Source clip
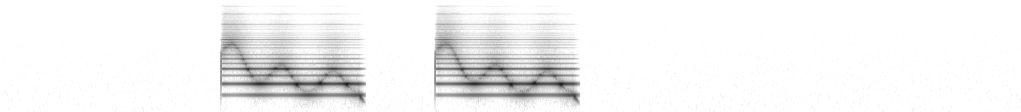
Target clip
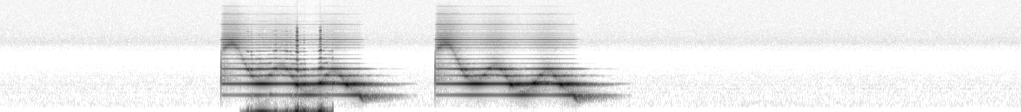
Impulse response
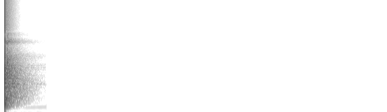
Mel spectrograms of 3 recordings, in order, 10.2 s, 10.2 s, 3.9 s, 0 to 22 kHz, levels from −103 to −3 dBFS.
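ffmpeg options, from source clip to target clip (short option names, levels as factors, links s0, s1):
-filter_complex "[0:a]asplit=2[s0][s1];[1:a]atrim=start_sample=2205,asetrate=32193,aresample=44100,lowpass=4100[s2];[s1][s2]afir=irnorm=-1:irlink=0,volume=0.422[s3];[s0][s3]amix=inputs=2:normalize=0,asettb=1/sr,asplit=3[s4][s5][s6];[s4]atrim=end=2.404[s7];[s5]atrim=start=2.4:end=3.33,asetpts=PTS-STARTPTS,afade=t=in:d=0.004:c=qsin,afade=t=out:st=0.926:d=0.004:c=qsin,aeval=exprs='0.631*(cos(1*acos(clip(val(0)/0.631,-1,1)))-cos(1*PI/2))+0.141*(cos(2*acos(clip(val(0)/0.631,-1,1)))-cos(2*PI/2))+0.0398*(cos(3*acos(clip(val(0)/0.631,-1,1)))-cos(3*PI/2))+0.0398*(cos(6*acos(clip(val(0)/0.631,-1,1)))-cos(6*PI/2))+0.02*(cos(8*acos(clip(val(0)/0.631,-1,1)))-cos(8*PI/2))':c=same[s8];[s6]atrim=start=3.326[s9];[s7][s8]acrossfade=d=0.004:c1=hsin:c2=qsin[s10];[s10][s9]acrossfade=d=0.004:c1=qsin:c2=hsin,highshelf=f=4300:t=q:w=3:g=7"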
